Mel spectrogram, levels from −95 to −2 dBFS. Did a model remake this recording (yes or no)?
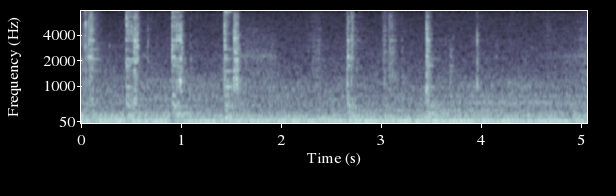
no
